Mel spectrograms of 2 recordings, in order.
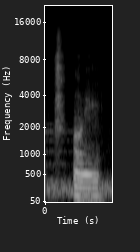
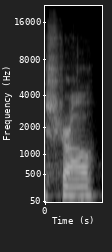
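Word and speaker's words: Strohl: Stroll. What does this mean? I've been saying his name wrong this whole time. Wait, I've been saying Straw.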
